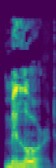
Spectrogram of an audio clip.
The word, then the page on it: milord: British English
